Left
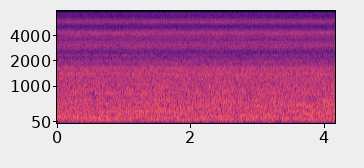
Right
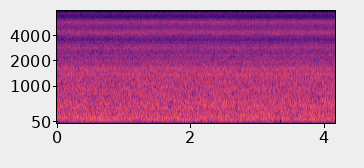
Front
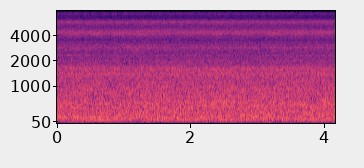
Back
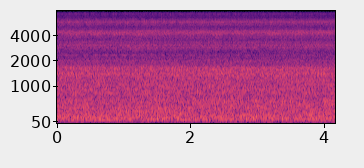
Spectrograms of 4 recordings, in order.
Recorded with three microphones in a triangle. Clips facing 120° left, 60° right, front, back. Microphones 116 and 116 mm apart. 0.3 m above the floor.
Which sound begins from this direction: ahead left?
An insect, at 0.0 s.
